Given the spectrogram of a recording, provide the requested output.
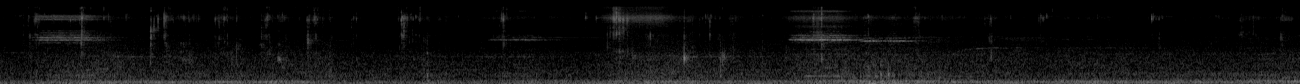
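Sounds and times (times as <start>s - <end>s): chewing and mouth smacks: 0.2s - 5.2s, 5.8s - 13.0s.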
